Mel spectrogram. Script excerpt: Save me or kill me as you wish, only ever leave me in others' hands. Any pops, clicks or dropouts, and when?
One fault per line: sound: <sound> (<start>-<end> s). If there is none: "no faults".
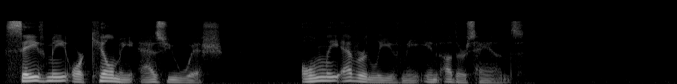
no faults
